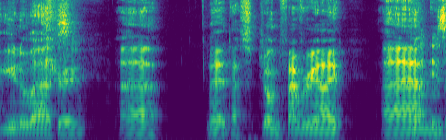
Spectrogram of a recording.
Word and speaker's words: Favreau: Yeah, that's Jon Favreau. That is how you pronounce his name. You're right. How do you pronounce his name? Favreau. Oh, right. Great. Favreau.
